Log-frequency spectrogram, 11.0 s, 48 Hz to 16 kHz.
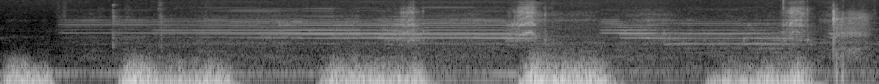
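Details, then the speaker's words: Atlas 6x6 RC crawler with stock ESC, compared against Furitek Tegu ESC: uneven bursts of motor drone starting and stopping abruptly, surging not pulling smoothly; stock ESC cogging, jumpy throttle at low speed. "see how how quick that jumps it's like it's not pulling it's not pulling you can hear it and then it and then it just goes that's the problem with the stock system everybody knows this"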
